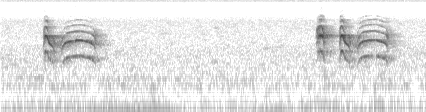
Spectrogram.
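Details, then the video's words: Great kiskadee calls twice, each phrase a short sharp note run into longer arching, buzzy notes, about three and a half seconds apart, with a faint low hum beneath. "O CANTO DO PÁSSARO BEN TE VI"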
